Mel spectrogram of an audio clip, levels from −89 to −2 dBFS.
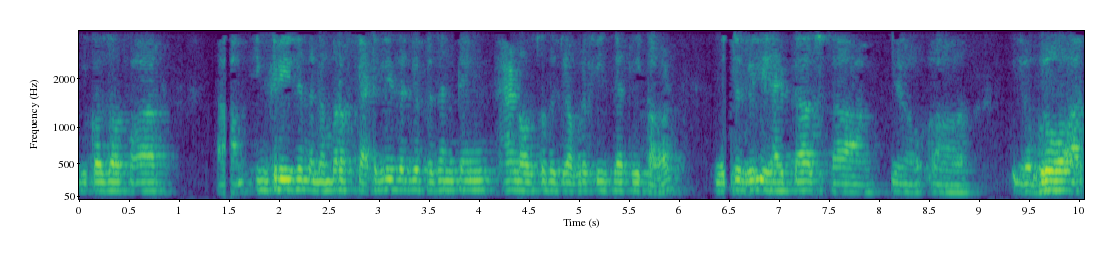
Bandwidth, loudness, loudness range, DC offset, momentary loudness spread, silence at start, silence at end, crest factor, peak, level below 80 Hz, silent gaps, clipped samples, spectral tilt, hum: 4 kHz; -25 LUFS; 3 LU; under 0.1%; 14 LU; 0 s; 0 s; 20 dB; -4 dBFS; -58 dBFS; none; under 0.1%; -11.5 dB/octave; none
